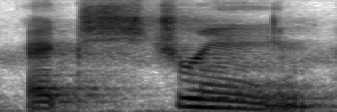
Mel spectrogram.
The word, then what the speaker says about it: extreme: remember it extreme extreme extreme where do we hear that accented long e extreme extreme it's in the second syllable extreme and we've got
